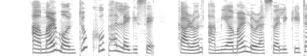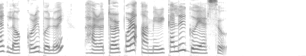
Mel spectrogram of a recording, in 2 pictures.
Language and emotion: Assamese, happy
